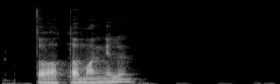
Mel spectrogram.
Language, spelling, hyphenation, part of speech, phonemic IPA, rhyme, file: Norwegian Bokmål, datamangelen, da‧ta‧mang‧el‧en, noun, /ˈdɑːtamaŋəln̩/, -əln̩, Nb-datamangelen.ogg
- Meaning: definite singular of datamangel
